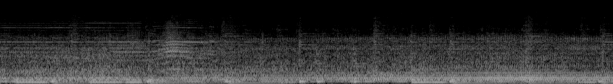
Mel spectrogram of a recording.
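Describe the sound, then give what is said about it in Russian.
A motorcycle engine drones steadily as the rider sets off, its low pitch shifting in steps throughout, with no voices. “подходит к мотоциклу. Едет за ними.”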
